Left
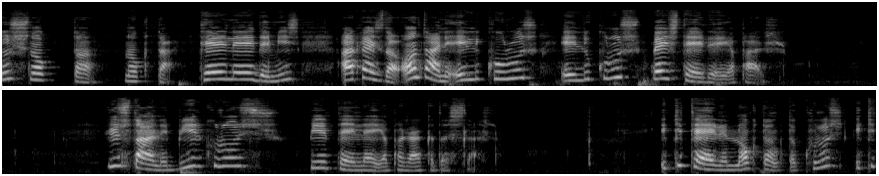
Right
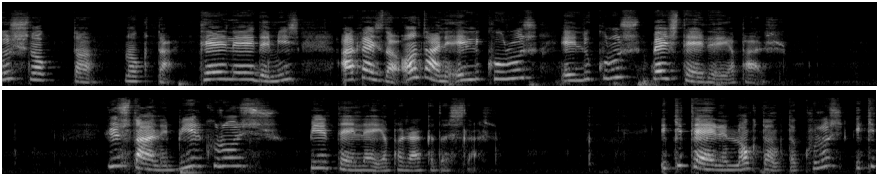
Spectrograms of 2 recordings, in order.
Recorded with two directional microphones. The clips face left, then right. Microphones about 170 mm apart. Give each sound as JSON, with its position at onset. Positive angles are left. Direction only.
{"t": 0.0, "sound": "a woman's voice", "side_deg": 50}
{"t": 9.7, "sound": "speech", "side_deg": 60}
{"t": 15.3, "sound": "a woman's voice", "side_deg": 45}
